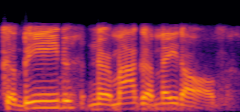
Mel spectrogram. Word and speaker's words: Khabib Nurmagomedov: here I'm having a hard time person it's khabib nurmagomedov that's what I said to you that's nice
